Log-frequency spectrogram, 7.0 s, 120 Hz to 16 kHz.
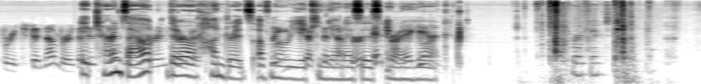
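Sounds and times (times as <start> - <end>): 
speech: 0.2 - 4.7, 5.7 - 6.4
telephone keypad dialing tones: 0.8 - 4.7.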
